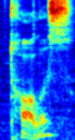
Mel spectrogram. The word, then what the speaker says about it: Ptolus: in your DND story Tolus is well tallest if you uh pronounce it the way that apparently it's supposed to be um it's a really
